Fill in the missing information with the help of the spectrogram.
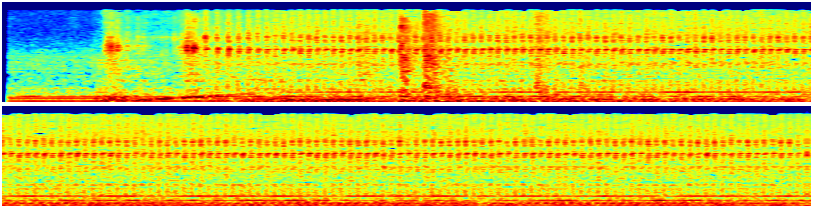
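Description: Film projector sound effect: a steady mechanical whir with a fast rattle. A rising whine in the first second as it gets going, and a few clicks around two seconds in.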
